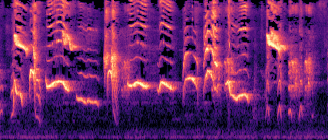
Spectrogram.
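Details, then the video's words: Caged Black-throated laughingthrush singing to spur untrained birds into song: rich, loud whistled phrases with looping, sliding notes and bright overtones, delivered in quick successive bursts with brief pauses between. "Khiếu bạc má chuyền hót kích bổi mở mỏ ngay."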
